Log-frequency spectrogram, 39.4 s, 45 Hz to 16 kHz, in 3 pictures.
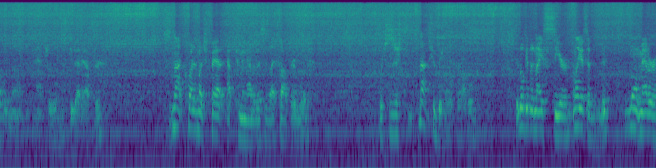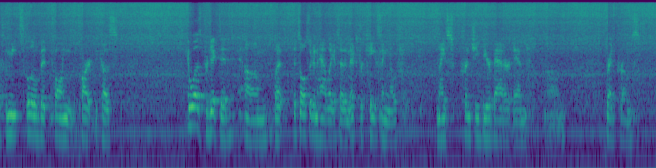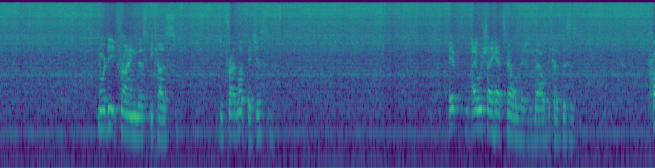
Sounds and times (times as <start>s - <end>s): Speech: 0.0s - 2.2s, 3.3s - 6.4s, 7.6s - 9.6s, 10.3s - 15.5s, 16.8s - 24.5s, 25.2s - 26.0s, 28.2s - 29.9s, 30.6s - 31.8s, 35.2s - 37.8s.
